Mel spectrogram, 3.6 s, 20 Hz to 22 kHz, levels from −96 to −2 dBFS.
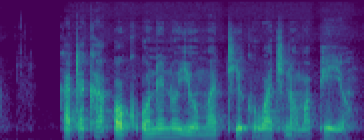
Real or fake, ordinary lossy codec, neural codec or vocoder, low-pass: real; none; none; none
